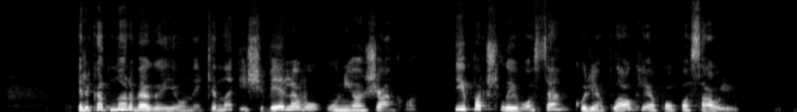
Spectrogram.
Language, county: Lithuanian, Kaunas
